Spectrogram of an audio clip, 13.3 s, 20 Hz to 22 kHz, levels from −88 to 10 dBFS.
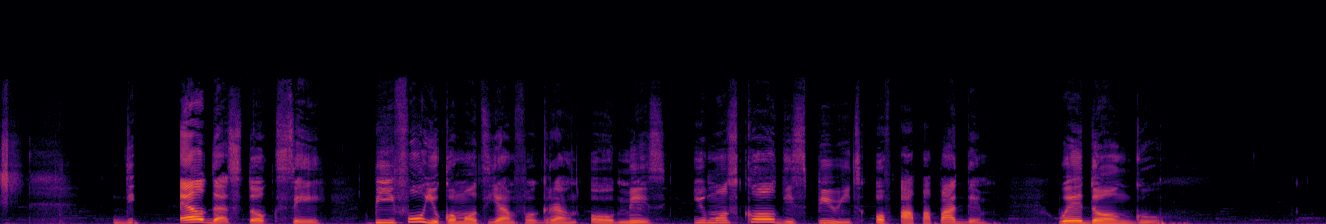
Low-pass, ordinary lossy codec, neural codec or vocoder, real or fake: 14.4 kHz; MP3, 96 kbps; none; real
